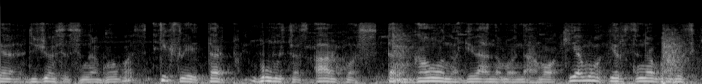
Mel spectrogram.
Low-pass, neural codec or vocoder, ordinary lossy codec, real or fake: 7.2 kHz; codec, 16 kHz, 16 kbps, FunCodec, trained on LibriTTS, 50 frames a second; MP3, 48 kbps; fake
